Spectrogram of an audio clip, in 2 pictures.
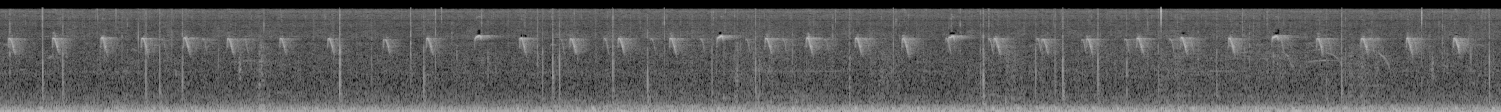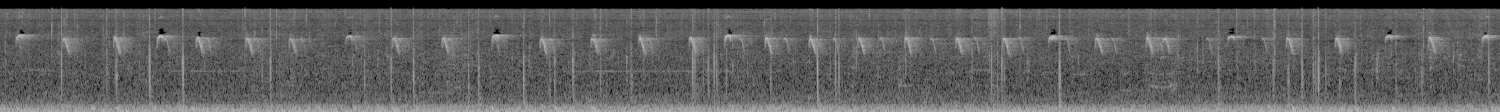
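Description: A small bird chirping over and over: short, high notes that slide downward, about two a second, over a low steady background rumble.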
